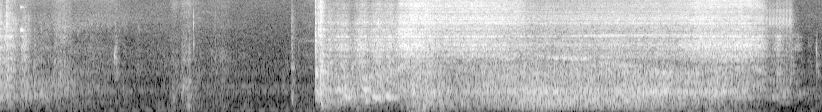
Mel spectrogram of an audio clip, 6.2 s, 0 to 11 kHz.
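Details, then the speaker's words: 1990 Fleetwood Bounder motor home with a 454 engine, cranked slowly with a squirt of gas in it; it catches briefly and fades out with no fuel delivery. Fuel pump suspected, though the motor itself sounds good. "might need to check the uh fuel pump and see but at least you know it runs no that motor sounds good"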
